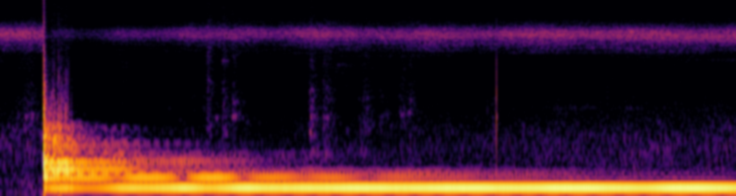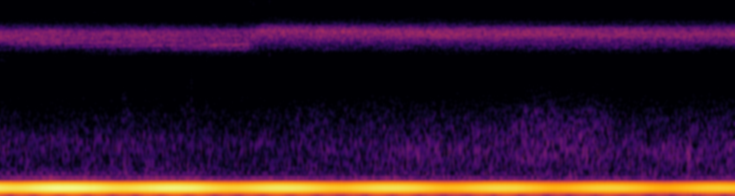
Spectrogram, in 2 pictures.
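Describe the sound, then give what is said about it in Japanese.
The bell of the bell hall at Butsumoku-ji, a Buddhist temple, is struck once, giving a sharp clang that settles into a deep, steady hum which rings on for many seconds with a slow wavering pulse. “仏木寺金付堂の鐘です。”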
